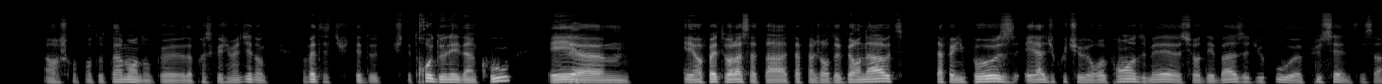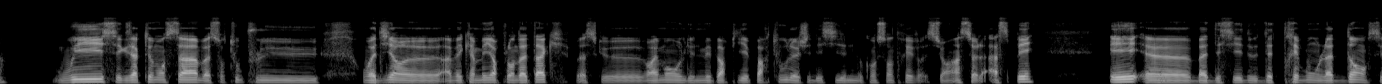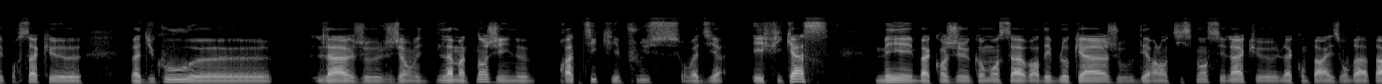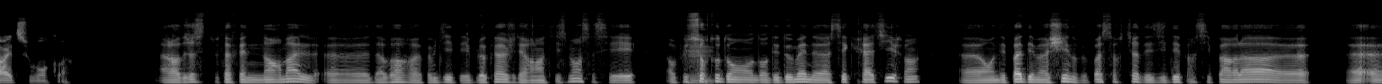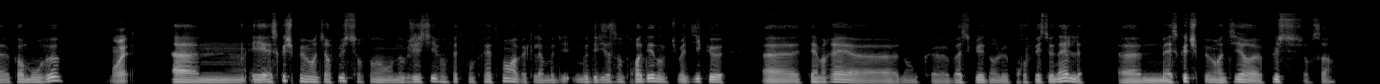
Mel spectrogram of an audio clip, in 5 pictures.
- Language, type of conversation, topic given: French, advice, Comment arrêter de me comparer aux autres quand cela bloque ma confiance créative ?
- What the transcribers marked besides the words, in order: other background noise; stressed: "trop"; stressed: "efficace"; stressed: "normal"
